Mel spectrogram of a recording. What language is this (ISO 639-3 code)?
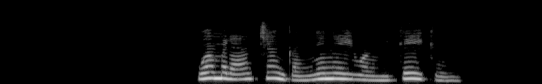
qxa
